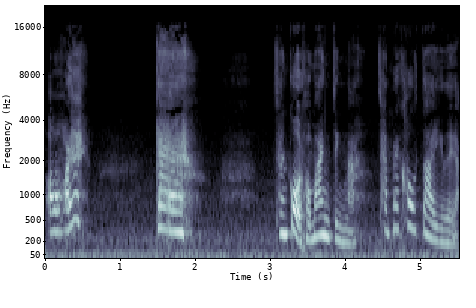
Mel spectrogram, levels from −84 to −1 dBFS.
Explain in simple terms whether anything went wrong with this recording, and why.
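At 3.72 seconds there is a single sharp click in the speech, over in an instant. This is most likely a case of dropped samples: a tiny fraction of a millisecond of the recording went missing, so the sound wave jumps straight from one point to a later one instead of moving smoothly between them. Far too little is lost for any of the speech to disappear, but that abrupt jump is what the ear hears as a click.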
